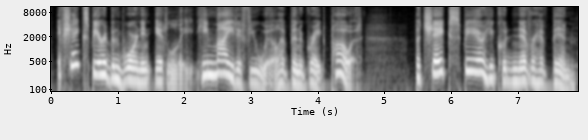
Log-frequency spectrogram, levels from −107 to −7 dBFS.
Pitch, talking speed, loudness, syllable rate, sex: 180 Hz, 180 wpm, -20 LUFS, 4.8 syllables/s, female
